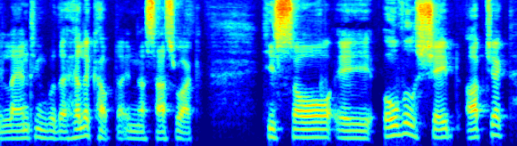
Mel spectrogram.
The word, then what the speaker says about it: Narsarsuaq: local pilot from a town called, is it Narsarsuaq in southern Greenland? Narsarsuaq, yeah. Yeah, it's a difficult name to pronounce, but yeah, it's Narsarsuaq.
